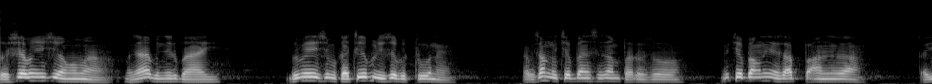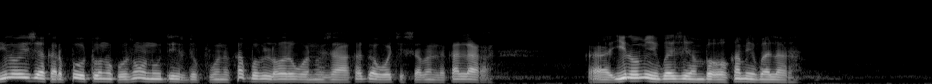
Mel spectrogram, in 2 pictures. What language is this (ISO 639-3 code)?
dag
